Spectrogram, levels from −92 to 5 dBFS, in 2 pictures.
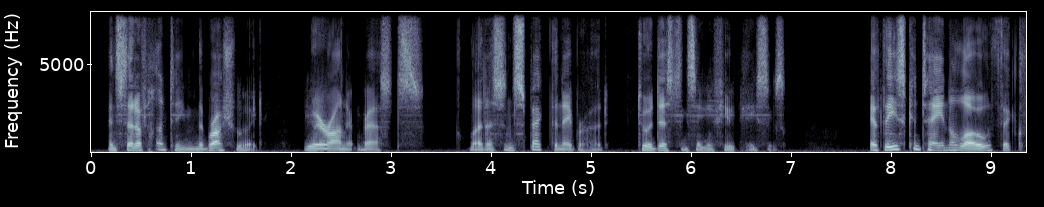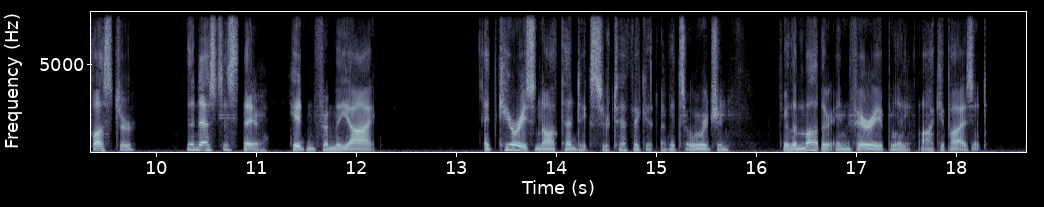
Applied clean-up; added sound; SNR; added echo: neural diffusion model UNIVERSE++.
